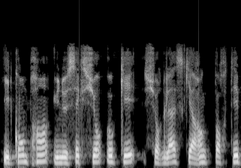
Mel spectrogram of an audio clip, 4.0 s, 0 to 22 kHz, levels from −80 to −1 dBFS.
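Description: At 1.31 s, between "comprend une" and "hockey sur", and again at 3.30 s, the speech gives a small click or skip. Both come from an overlap between stream segments. Two segments about 2 s long carried overlapping time stamps, so a few milliseconds that were never duplicated got trimmed, and the spacing of the two events matches that segment length. A waveform would show an abrupt jump in sample values at each spot. A spectrogram would show a thin vertical broadband line.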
